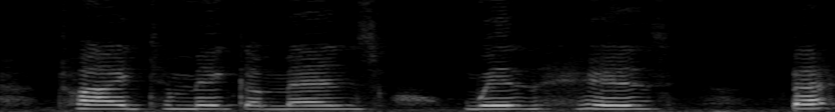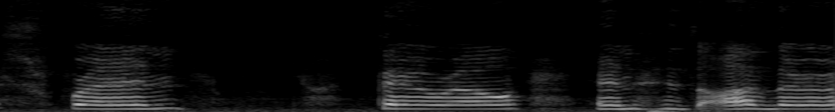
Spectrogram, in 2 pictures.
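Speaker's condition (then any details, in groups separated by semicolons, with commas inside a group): Cerebral palsy; uses wheelchair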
